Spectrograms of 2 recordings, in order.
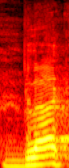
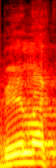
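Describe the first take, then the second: First: The word starts with a tight bl cluster. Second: A vowel is inserted between b and l. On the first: "ব্ল্যাক রে" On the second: "বেলাক করে ফেলি"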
